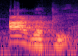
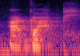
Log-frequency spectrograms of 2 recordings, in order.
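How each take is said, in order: First: The stress is on the first syllable. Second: The stress is not on the first syllable. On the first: The speaker calls it wrong. "porque é uma palavra proparoxítona e tem que ser acentuada" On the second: The speaker calls it right. "É uma palavra grega. É agape"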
